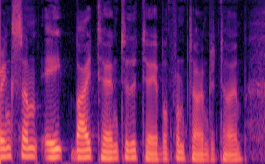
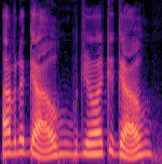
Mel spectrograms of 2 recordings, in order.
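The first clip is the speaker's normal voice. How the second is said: lightly put-on Aussie twang, higher; playful higher Aussie lilt on having a go; mock Aussie; 7 semitones higher than usual. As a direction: tease the Aussie phrase in a high mock accent. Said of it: "I've even thought about having a go".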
